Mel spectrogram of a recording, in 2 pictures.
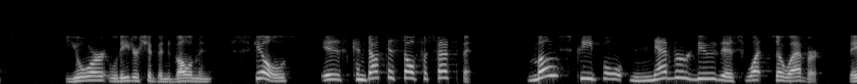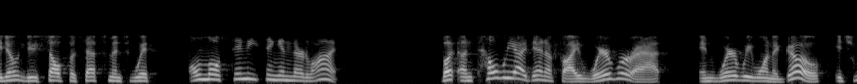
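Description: Throughout the speech, an AMR narrowband mobile codec limits the sound: nothing passes above 3.8 kHz, and the frame-by-frame vocal-tract modelling leaves a plainly buzzy, synthetic edge consistent with a mid-rate mode near 10 kbps. A spectrogram shows a flat ceiling with empty space above.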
